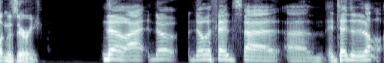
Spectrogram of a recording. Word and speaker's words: Missouri: Well, I pronounce it Missouri, but I am not a local or a native, I should say.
